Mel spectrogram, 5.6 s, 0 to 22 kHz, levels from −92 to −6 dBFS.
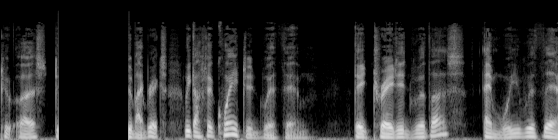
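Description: At 0.58 s the speech cuts to silence for about 0.71 s, resuming at 1.29 s: a playback stall, likely the player starving for data or blocked. From 1.29 to 1.99 s, time-compressed catch-up plays the backlog at twice normal speed, cross-fading out small slices, so speech sounds hurried at unchanged pitch.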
